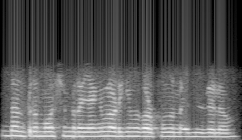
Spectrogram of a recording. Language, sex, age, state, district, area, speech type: Malayalam, female, 60+, Kerala, Palakkad, rural, conversation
